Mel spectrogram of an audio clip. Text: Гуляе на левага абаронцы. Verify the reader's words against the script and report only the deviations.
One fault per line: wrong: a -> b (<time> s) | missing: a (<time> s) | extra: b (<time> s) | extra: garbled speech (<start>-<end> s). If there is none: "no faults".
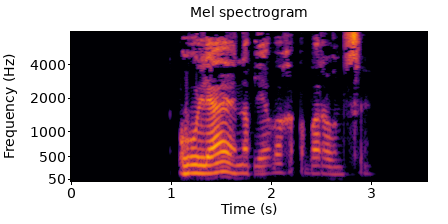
no faults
